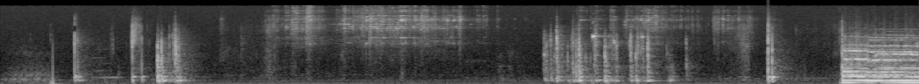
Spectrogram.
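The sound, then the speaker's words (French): Someone leaves an apartment and locks the door with a key: sharp clicks and taps, keys jangling and metallic lock clatter, then an abrupt loud, sustained buzzing tone in the last second. “Soupir, sort de l'appartement et ferme à clé.”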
